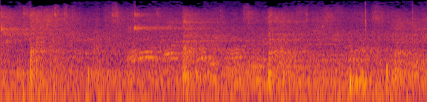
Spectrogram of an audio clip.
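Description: Tennis balls bouncing and being struck by rackets in a large indoor tennis hall: a scattered series of short knocks, with voices in the background.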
